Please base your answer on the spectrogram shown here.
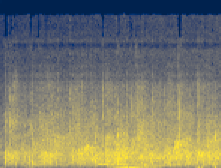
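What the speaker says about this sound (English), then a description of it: "Applaud the poets." An audience at a poetry slam regional final applauds the poets, with dense, sustained clapping and a few whoops filling the room.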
